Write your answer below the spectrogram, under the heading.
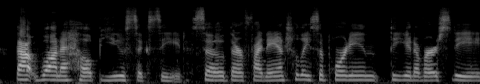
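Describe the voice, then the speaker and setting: A woman with a medium pitch speaks in a bright, sharp tone at a moderate pace. Her intonation stays flat and monotone. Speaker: fundraising and philanthropy professional. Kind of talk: panel interview conversation.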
